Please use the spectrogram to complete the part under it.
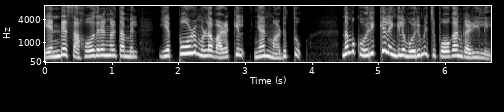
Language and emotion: Malayalam, angry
